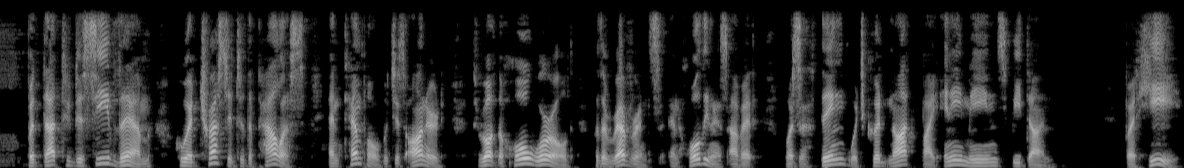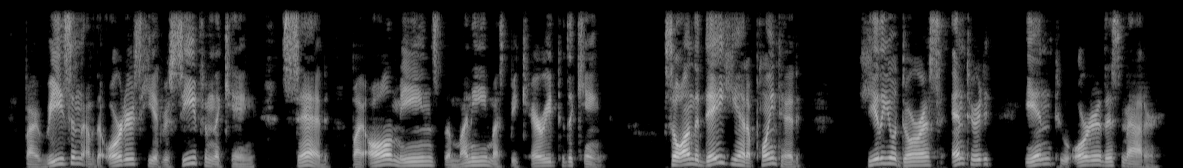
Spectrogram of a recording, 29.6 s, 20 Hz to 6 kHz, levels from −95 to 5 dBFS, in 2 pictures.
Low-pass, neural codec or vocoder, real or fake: 5.4 kHz; none; real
